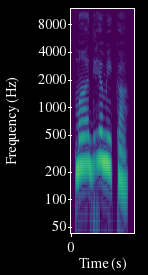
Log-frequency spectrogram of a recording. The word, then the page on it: ಮಾಧ್ಯಮಿಕ: Kannada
